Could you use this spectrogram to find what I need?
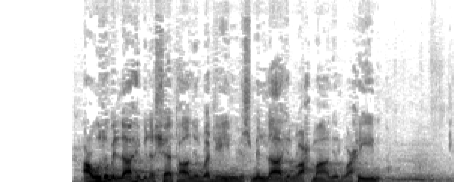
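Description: An elderly man recites in a chanting voice close to a microphone.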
